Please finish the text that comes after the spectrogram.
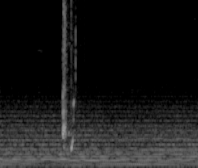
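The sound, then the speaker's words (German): A couple of quick water drops plink in rapid succession into a sinter pool in a cave, faint and echoing over a steady, low droning ambience with no one speaking. “Kannst du die Tropfen fallen hören?”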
